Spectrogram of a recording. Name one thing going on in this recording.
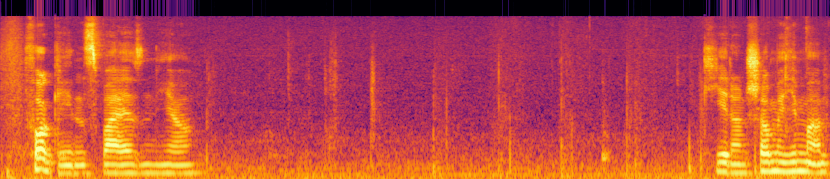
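Footsteps fall softly on a hard floor.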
